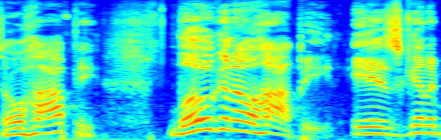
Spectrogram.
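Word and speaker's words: O'Hoppe: want to say phonetically, Hoppe. 2 consonants. Is that vowel supposed to be long? Yes, with the 2 consonants. If there was only one, it would be hope.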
